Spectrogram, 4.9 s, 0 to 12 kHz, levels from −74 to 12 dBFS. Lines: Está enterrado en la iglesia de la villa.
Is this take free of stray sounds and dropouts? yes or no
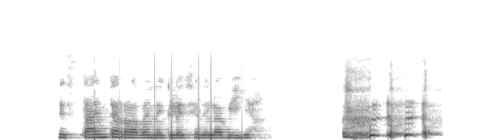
no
